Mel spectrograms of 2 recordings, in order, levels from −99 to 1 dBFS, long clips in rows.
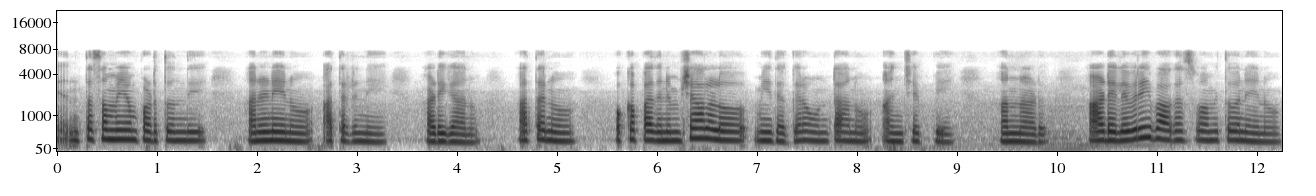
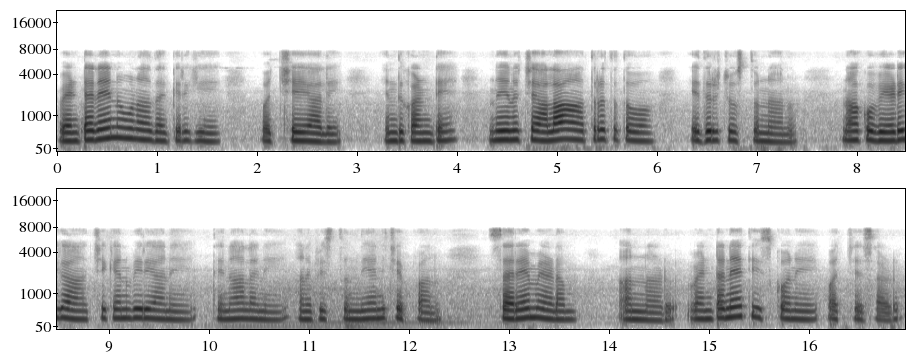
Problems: constant background noise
